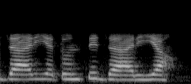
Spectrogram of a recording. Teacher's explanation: गोल ता पर वक्फ करना हो तो हाय साकिना बन जाती है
